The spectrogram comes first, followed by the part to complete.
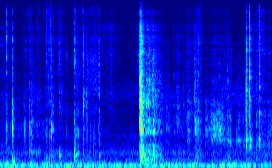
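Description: Clear plastic blister tray of a trading-card box being handled and lifted out: a string of light plastic clicks and ticks, with a louder knock about two seconds in.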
